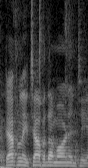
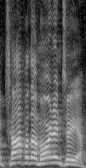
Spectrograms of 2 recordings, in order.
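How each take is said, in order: First: Said in the usual way. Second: Loud, high hammed-up Irish lilt; a cheery stage-Irish top of the morning; mock Irish greeting. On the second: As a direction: belt out a fake Irish hello. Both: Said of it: "It's not Irish".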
